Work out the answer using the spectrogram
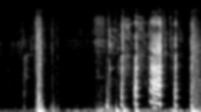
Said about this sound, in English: That's not the mic drop. That's the notebook paper drop. Flutter. That's the notebook drop, the comedy notebook drop right there.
